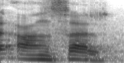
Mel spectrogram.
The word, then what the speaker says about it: answer: तो क्या करा 23वां number question, which is a silent letter in word आंसर। तो साइलेंट लेटर कौन सा है, तो यहाँ पे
